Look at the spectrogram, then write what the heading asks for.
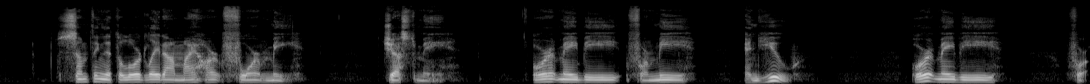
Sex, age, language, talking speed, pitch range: male, 50-69, English, 140 wpm, 100-110 Hz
